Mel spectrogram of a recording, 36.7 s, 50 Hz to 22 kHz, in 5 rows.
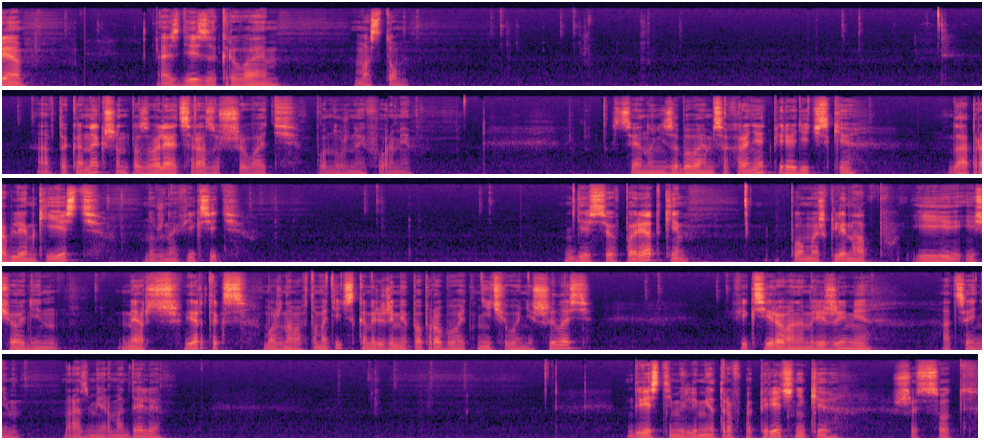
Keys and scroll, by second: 1.1 2, 8.7 space, 11.5 ctrl+s, 13.2 Tab, 15.4 Tab.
